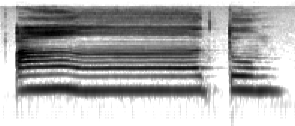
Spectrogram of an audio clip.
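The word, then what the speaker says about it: أنتم: Antum. Bukan antum, tapi atum. Samar-samar.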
